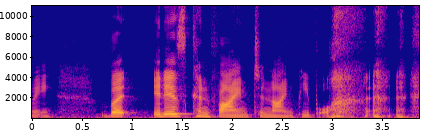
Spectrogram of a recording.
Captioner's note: laughing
